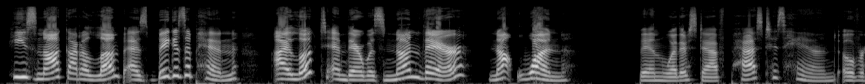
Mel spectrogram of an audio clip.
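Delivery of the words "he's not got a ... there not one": loud, raised, insistent denial; indignant child defending a friend; fierce indignation. A narrator's reading. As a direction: argue it almost at a shout. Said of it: "almost shouting up at the wall in her fierce indignation".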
